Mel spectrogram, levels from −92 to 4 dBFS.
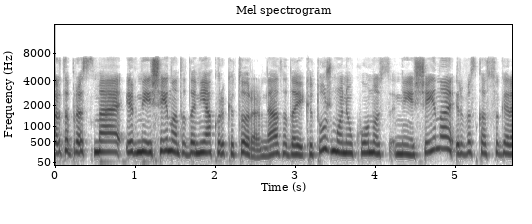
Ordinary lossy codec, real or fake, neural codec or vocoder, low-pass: AAC, 48 kbps; real; none; 7.2 kHz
